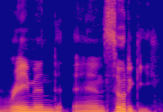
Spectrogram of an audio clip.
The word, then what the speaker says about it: Raymond Ansotegui: Raymond Ansotequi.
